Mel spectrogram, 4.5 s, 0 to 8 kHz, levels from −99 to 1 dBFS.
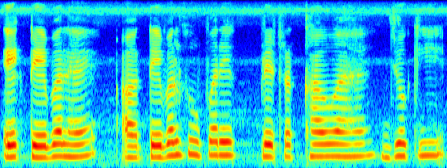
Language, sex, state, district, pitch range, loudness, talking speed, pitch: Hindi, female, Odisha, Khordha, 210-235 Hz, -19 LUFS, 190 wpm, 220 Hz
